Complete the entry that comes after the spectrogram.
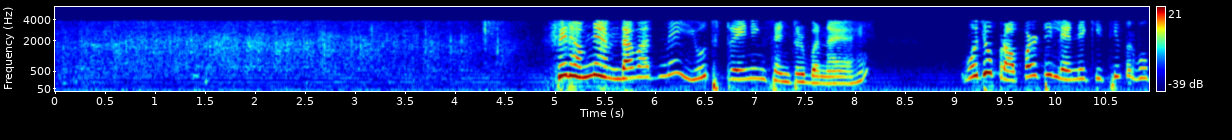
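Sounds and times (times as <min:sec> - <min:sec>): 
audience clapping: 0:00.0 - 0:04.8
speech: 0:05.0 - 0:08.2, 0:09.1 - 0:10.9.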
